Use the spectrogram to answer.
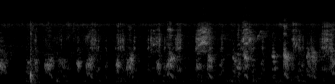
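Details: Chukar partridge kept for hunting gives rapid, scratchy clucks, about two or three a second with irregular spacing. The notes blend into a busy chatter against constant hiss.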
